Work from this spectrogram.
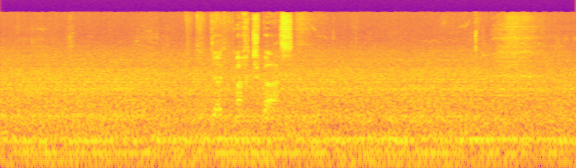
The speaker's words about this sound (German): Ja, das Schöne daran, wenn man jetzt hier abends äh, nach Hause fährt, da ganz weit vor mir ist irgendwo ein LKW, ansonsten hatte ich jetzt die ganze Zeit freie Straße.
